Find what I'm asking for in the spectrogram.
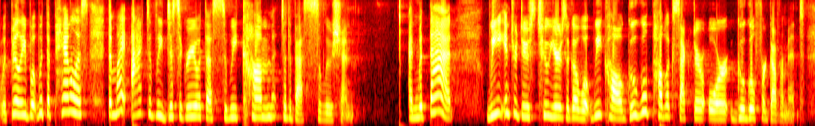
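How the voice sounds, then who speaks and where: A woman speaks with a high pitch and very wide pitch swings. Her pace is very fast. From US Midwest, western South Dakota. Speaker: tech executive, keynote speaker. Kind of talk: keynote speech.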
